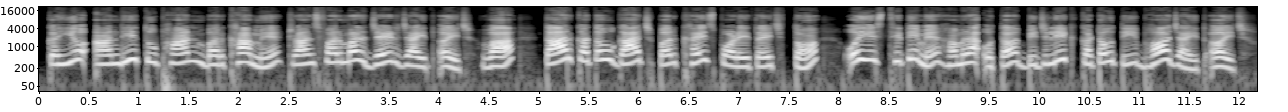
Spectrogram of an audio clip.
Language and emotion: Maithili, neutral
